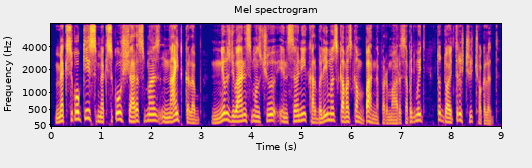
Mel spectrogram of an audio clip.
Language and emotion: Kashmiri, neutral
